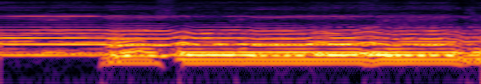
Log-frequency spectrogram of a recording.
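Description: Wordless vocal background music: layered voices humming a slow, wavering melody without instruments, with a lower held voice joining about half a second in.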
